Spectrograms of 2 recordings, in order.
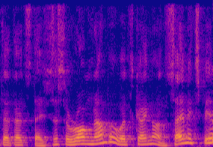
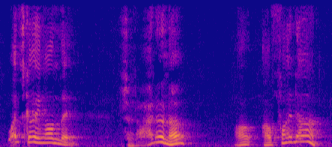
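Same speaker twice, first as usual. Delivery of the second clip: fear-struck; 10 semitones higher than usual. Retold or imitated. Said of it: "He was fear-struck".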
